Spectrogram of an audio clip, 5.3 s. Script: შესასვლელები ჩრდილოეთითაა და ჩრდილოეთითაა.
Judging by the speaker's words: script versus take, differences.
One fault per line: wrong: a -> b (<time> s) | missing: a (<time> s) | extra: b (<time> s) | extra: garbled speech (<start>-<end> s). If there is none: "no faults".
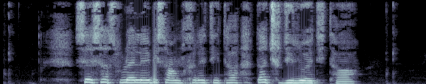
wrong: ჩრდილოეთითაა -> სამხრეთითა (2.0 s)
